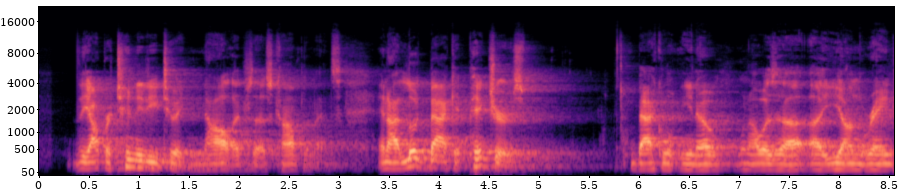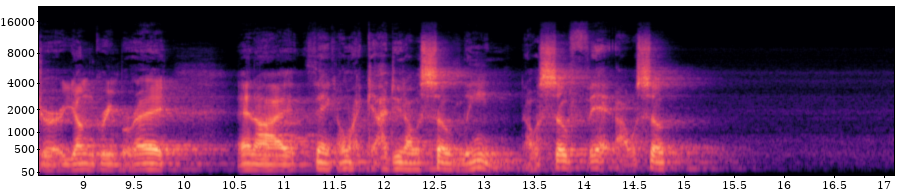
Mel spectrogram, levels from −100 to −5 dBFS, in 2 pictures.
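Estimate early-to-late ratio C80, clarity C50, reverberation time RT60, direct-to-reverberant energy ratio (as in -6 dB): 12.5 dB, 11.0 dB, 1.5 s, 8.5 dB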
